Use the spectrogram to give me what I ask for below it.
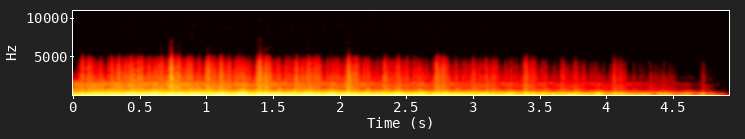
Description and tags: Samurai Jugular - 26
A samurai at your jugular! Weird sound effects I made that you can have, too.
trippy, effect, sci-fi, sfx, sweetener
